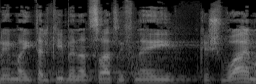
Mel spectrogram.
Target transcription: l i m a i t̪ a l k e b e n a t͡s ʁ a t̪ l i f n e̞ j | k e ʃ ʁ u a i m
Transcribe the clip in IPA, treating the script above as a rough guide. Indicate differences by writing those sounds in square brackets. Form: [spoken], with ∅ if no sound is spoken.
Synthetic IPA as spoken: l i m a i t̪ a l k [i] b e n a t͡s ʁ a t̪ l i f n e̞ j | k e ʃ [v] u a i m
